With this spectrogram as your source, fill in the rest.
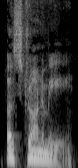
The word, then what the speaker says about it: astronomy: और ये ध्यान में रखिए कि हमको दूसरे शब्दांश पर यानी STRON पर जोर डालना है। एस्ट्रोनॉमी, एस्ट्रोनॉमी। गलत प्रोनाउंसिएशन में हम ASTRO पर जोर डालते हैं। एस्ट्रोनॉमी। तो इसको एस्ट्रोनॉमी नहीं बोलिए, इसको बोलिएगा एस्ट्रोनॉमी, एस्ट्रोनॉमी।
